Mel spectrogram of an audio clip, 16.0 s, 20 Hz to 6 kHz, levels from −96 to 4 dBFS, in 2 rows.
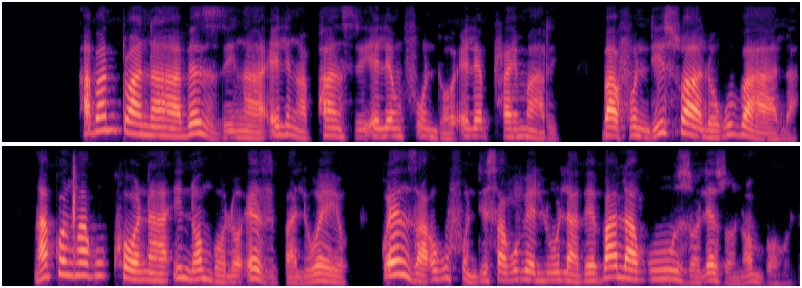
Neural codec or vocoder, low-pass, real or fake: vocoder, 22.05 kHz, 80 mel bands, WaveNeXt; 5.4 kHz; fake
